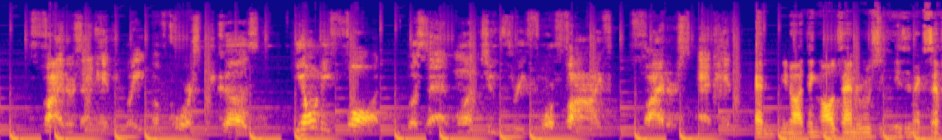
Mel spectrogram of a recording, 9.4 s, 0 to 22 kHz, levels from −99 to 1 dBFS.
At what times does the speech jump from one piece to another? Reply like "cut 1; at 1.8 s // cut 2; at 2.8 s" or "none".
cut 1; at 7.6 s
